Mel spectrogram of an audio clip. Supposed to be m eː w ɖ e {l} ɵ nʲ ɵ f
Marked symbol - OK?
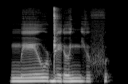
no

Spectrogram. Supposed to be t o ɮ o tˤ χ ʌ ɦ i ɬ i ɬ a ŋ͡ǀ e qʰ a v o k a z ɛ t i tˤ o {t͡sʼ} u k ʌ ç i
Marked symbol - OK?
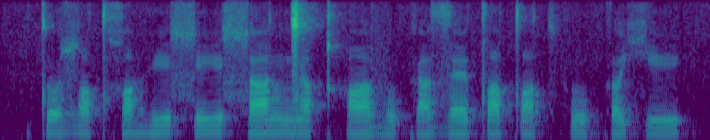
yes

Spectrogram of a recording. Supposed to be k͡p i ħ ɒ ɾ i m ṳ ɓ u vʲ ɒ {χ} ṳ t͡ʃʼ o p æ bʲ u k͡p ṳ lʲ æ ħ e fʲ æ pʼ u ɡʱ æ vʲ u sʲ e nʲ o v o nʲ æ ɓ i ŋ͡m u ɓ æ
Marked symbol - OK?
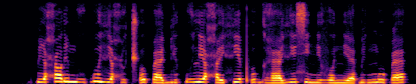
no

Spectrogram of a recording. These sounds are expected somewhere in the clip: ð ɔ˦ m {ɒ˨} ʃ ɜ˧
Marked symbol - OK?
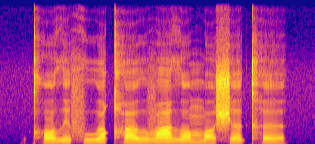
yes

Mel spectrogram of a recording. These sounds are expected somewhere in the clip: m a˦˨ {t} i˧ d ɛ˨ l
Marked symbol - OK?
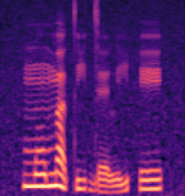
yes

